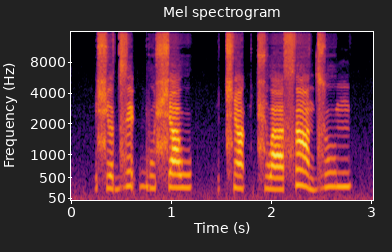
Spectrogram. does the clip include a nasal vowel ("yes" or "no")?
yes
